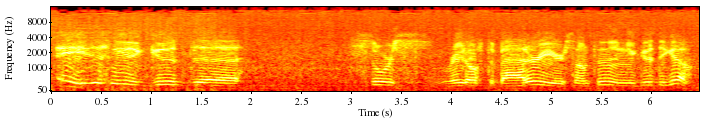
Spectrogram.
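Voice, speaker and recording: A man's voice: medium pitch, normal speed. A man chatting casually over a two-way radio. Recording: muffled, noisy two-way radio audio.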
